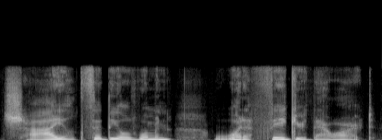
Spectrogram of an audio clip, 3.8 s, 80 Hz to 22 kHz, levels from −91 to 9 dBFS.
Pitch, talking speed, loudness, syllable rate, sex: 195 Hz, 155 wpm, -18 LUFS, 3.9 syllables/s, female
